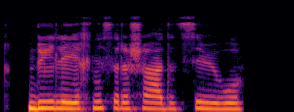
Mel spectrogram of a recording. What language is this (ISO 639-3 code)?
pus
